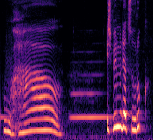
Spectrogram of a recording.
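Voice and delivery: ordinary talk, nothing marked

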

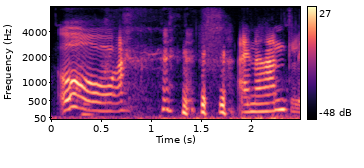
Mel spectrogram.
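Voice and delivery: a real, delighted-sounding "oh" of surprise; surprised. Real, not acted. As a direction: react loudly to an unexpected gift, pitch lifted. Unpacks a surprise gift from box.

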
